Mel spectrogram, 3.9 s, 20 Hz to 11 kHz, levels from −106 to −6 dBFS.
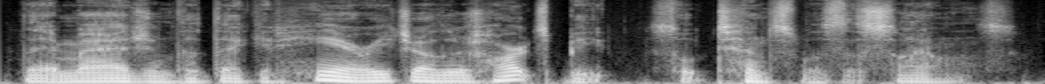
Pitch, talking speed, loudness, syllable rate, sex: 85 Hz, 230 wpm, -19 LUFS, 6.3 syllables/s, male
